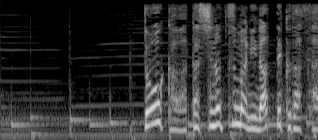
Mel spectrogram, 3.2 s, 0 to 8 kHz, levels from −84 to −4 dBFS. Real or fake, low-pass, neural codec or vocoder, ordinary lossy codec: real; 7.2 kHz; none; none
